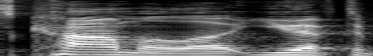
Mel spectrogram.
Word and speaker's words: Kamala: not Michael Eric Dyson saying excuse me it's Kamala you have to pronounce it right and then of course he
